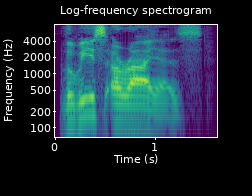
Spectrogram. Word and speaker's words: Arias: It it it comes out sounding like one syllable, but there is a subtle mouth movement where you where you pronounce the second vowel very slightly. – Okay, Luis Ariz, Luis Arias.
